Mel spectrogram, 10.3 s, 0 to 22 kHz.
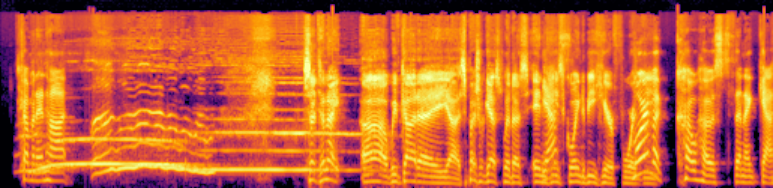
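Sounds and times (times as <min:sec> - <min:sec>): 
wolf howling: 0:00.2 - 0:05.5
speech: 0:00.3 - 0:01.9, 0:04.0 - 0:10.3.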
